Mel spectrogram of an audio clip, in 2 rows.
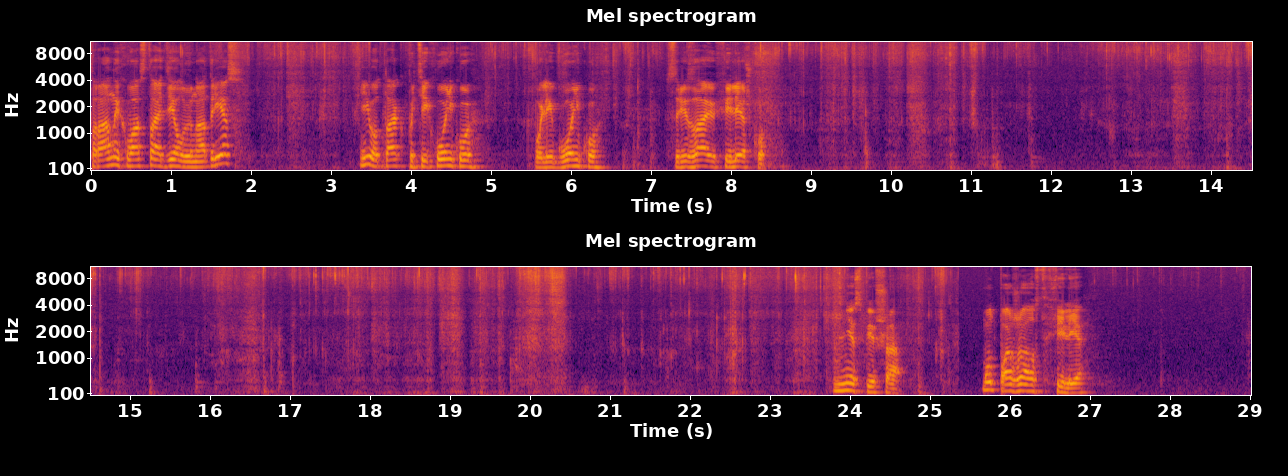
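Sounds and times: knife scraping fish skin: 0:01.9 - 0:03.6, 0:08.0 - 0:25.4.

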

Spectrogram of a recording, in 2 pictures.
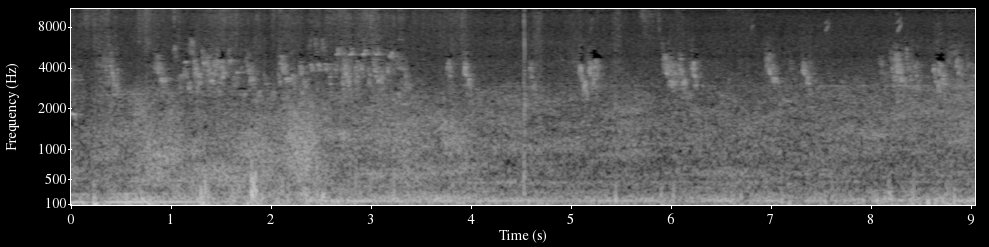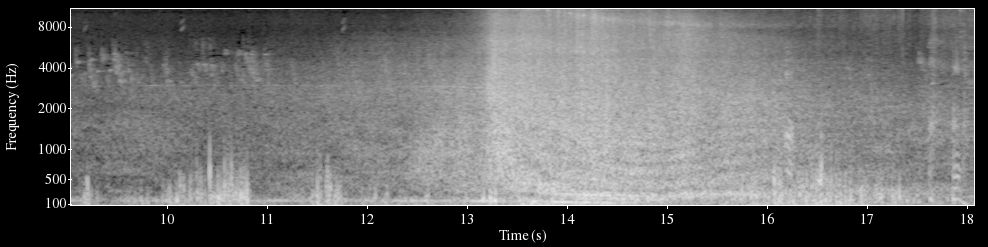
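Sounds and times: airplane engine passing low: 0:00.0 - 0:18.0.

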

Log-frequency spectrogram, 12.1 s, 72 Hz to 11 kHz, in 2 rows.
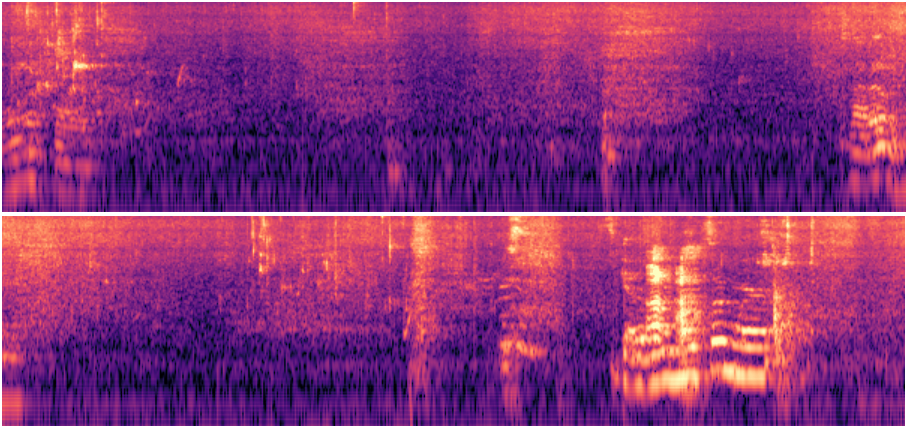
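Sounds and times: water dripping and sloshing: 0:00.0 - 0:12.0
small water splash: 0:06.3 - 0:09.3.

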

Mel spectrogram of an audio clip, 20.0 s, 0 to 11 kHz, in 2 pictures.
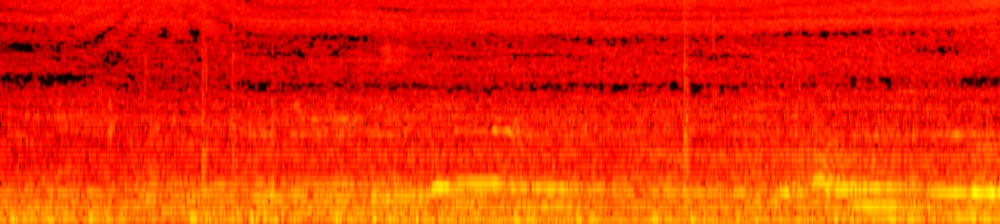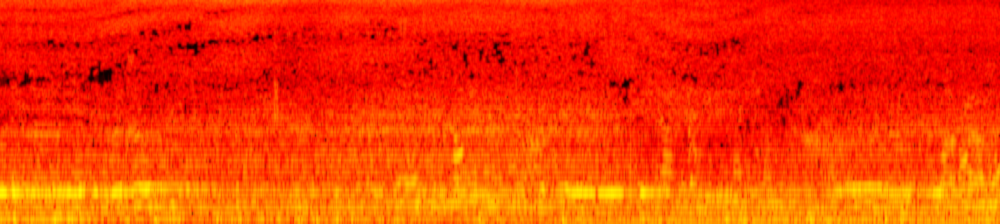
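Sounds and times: faint distant music: 0:00.0 - 0:20.0
steady low hum: 0:00.0 - 0:20.0.

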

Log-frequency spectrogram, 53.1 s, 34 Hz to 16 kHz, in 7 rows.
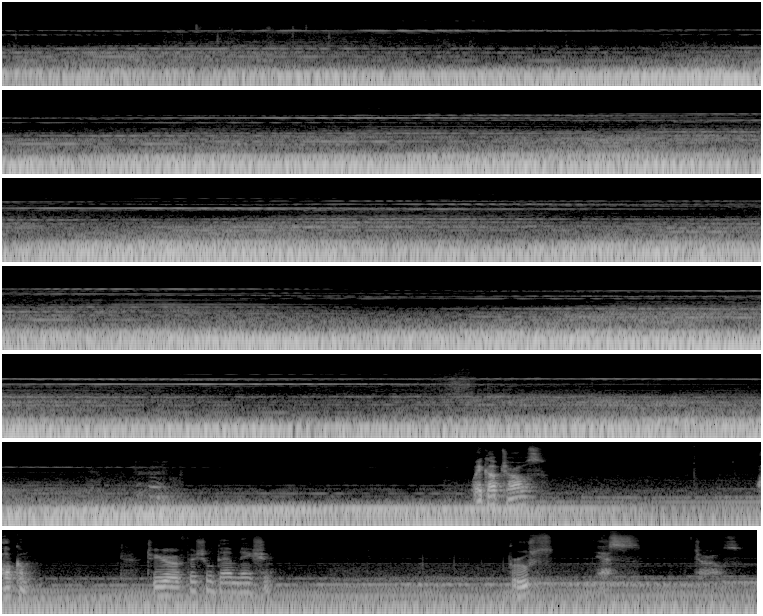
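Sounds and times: low rumbling drone: 0:00.0 - 0:53.0.

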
